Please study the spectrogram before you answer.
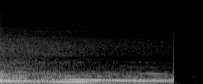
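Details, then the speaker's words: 2015 Mazda CX-9 with the rear Y-pipe exhaust section removed, which had developed holes: a loud, deep, raw unmuffled engine drone at steady idle while running without the rear exhaust section and mufflers. "to feed my own curiosity I decided to do a little sound clip of what the vehicle sounds like with no [Music]"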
